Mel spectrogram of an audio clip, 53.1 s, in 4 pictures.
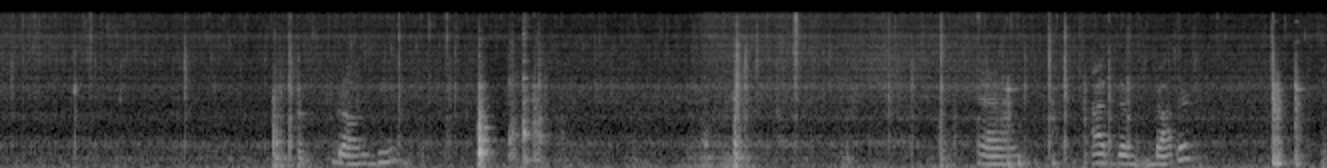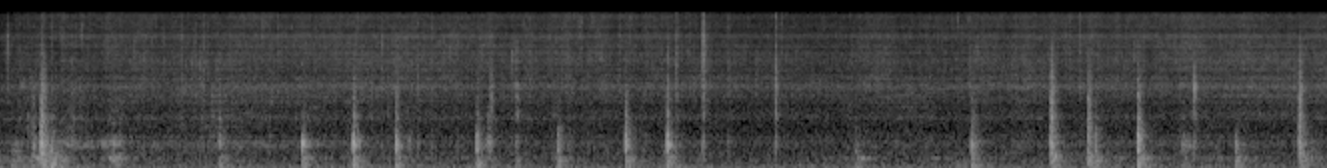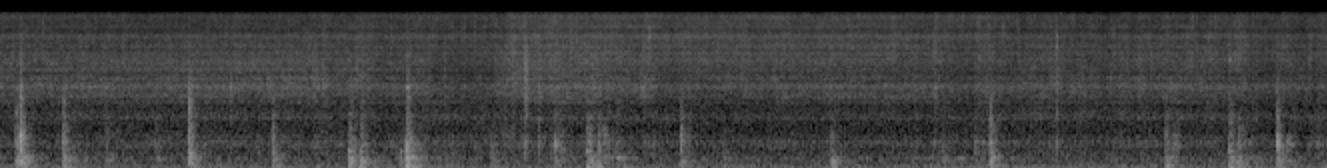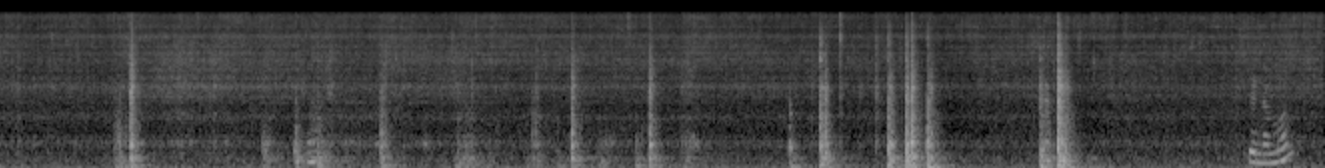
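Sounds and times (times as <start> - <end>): food sizzling in butter: 0.0 - 53.0
spatula scraping and knocking pot: 15.3 - 20.4.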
